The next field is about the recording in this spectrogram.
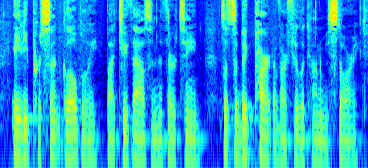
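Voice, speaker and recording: A man with an American accent speaks at a fairly quick pace in a very deep, low voice. His tone is dark and mellow, with fairly even intonation. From Detroit. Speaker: automotive executive. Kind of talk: studio interview. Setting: studio.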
